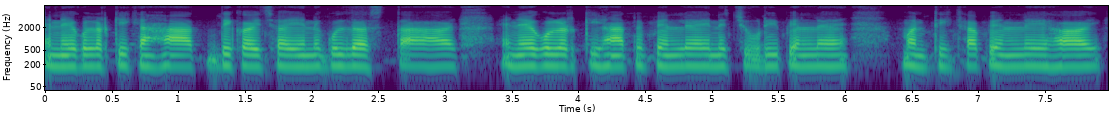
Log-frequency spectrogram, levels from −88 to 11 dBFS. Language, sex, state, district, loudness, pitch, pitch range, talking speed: Bajjika, female, Bihar, Vaishali, -19 LUFS, 185 Hz, 180-185 Hz, 160 wpm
